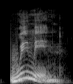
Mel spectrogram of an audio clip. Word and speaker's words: women: Or women. But even though it's spelled with an O. Like, not woman, women.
